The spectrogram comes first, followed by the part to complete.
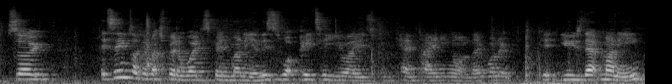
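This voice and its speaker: A woman with an Australian accent talks at a fairly quick pace with ordinary pitch variation. Noticeable background noise and audible room echo are present. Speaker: public transport advocate. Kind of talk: presentation. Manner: loud. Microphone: no microphone.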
